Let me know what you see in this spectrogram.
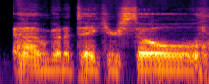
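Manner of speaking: very deep, rough, menacing wrestler-style voice, low and ominous. Showing the impression you used to sit there and do, a crappy Undertaker impression. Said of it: "crappy Undertaker impression".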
